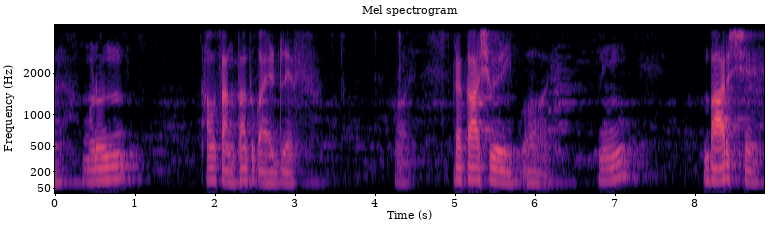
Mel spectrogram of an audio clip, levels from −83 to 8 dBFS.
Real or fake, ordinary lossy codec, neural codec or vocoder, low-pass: real; none; none; 3.6 kHz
